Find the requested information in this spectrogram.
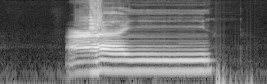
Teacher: اس کی آواز بھی آپ نے حلق سے نکالنی ہوگی، یہ بھی حروف حلقی ہے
